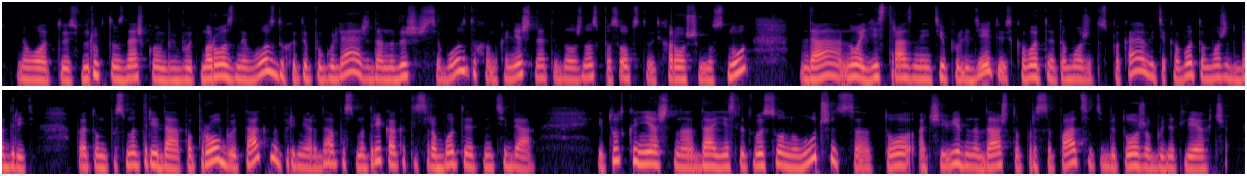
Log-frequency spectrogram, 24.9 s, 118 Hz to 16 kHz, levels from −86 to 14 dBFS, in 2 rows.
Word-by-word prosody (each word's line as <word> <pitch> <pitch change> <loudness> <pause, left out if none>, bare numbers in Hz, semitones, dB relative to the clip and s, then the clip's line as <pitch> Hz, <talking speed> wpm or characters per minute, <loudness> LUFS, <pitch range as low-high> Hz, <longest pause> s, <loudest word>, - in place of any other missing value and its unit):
Вот, 170 -2 +1
то - - -4
есть 165 -1 -2
вдруг 200 +6 +2
там, 185 - 0
знаешь, 185 +3 +1
какой-нибудь 170 -3 -1
будет 170 0 -1
морозный 185 -1 +5
воздух, 225 +3 +2
и - - -1
ты 195 - 0
погуляешь, 185 +8 0
да, 180 0 0
надышишься 185 +1 0
воздухом, 245 - -1
конечно, 195 +5 -1
это 190 0 -5
должно 180 +2 -1
способствовать 185 -3 -5
хорошему 175 -2 0
сну, 235 - +2 0.5
да, 185 +5 +3
но 205 +2 +4
есть 190 +2 +1
разные 185 -2 +1
типы 190 +1 -2
людей, 145 -5 +2
то - - -3
есть, - - -5
кого-то 195 0 +1
это 175 0 -3
может 180 -1 -3
успокаивать, 250 -6 -2
а - - -9
кого-то 215 +4 -1
может 195 0 -2
бодрить. 175 -2 -1 0.4
Поэтому 180 -2 -1
посмотри, 200 +3 0
да, 170 -2 +2
попробуй 215 - +4
так, 255 - +1
например, 195 - -1
да, 220 +6 0
посмотри, 225 +2 -2
как 205 -4 0
это 230 - -9
сработает 195 0 0
на 180 -1 -2
тебя. 180 -2 -3 0.6
И - - -3
тут, 260 +1 +1
конечно, 210 -7 +2
да, 185 +2 +3
если 180 +1 0
твой 190 +2 +2
сон 195 -1 0
улучшится, 195 - -1
то 195 +2 +1
очевидно, 185 +2 -1
да, 180 +3 +3
что 170 -4 -8
просыпаться 205 +5 -2
тебе 175 -1 -5
тоже 185 0 +1
будет 165 -1 -4
легче. 165 -2 -2
185 Hz, 165 wpm, -22 LUFS, 175-210 Hz, 0.6 s, морозный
